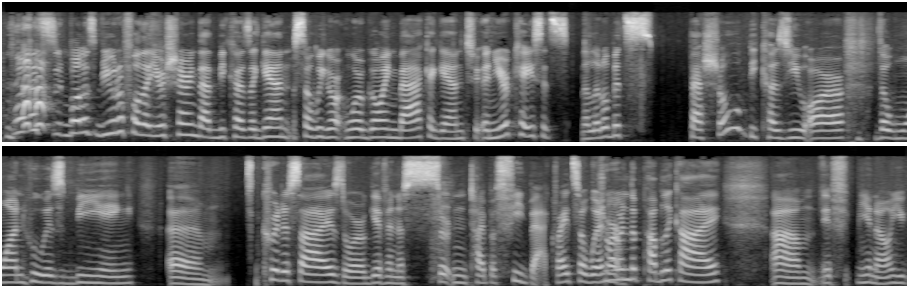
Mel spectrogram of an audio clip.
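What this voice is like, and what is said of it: French accent. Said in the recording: “with like French accent because it's French”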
